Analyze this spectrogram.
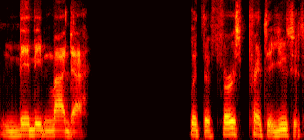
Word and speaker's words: baby mother: The term originated in Jamaican Creole as a baby mother, pronounced baby mada, with the first printed usage appearing in the Kingston newspaper, the Daily Gleaner, in 1966.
